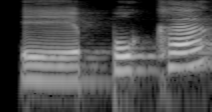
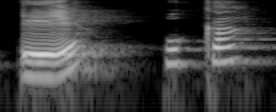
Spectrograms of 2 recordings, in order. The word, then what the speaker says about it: época: palavra prêmio pronuncie comigo época o prêmio nós pronunciamos essas duas palavras da mesma forma e não a palavra época tenho são representado pelo e aberto então nós falamos é pouca e em prêmio ela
